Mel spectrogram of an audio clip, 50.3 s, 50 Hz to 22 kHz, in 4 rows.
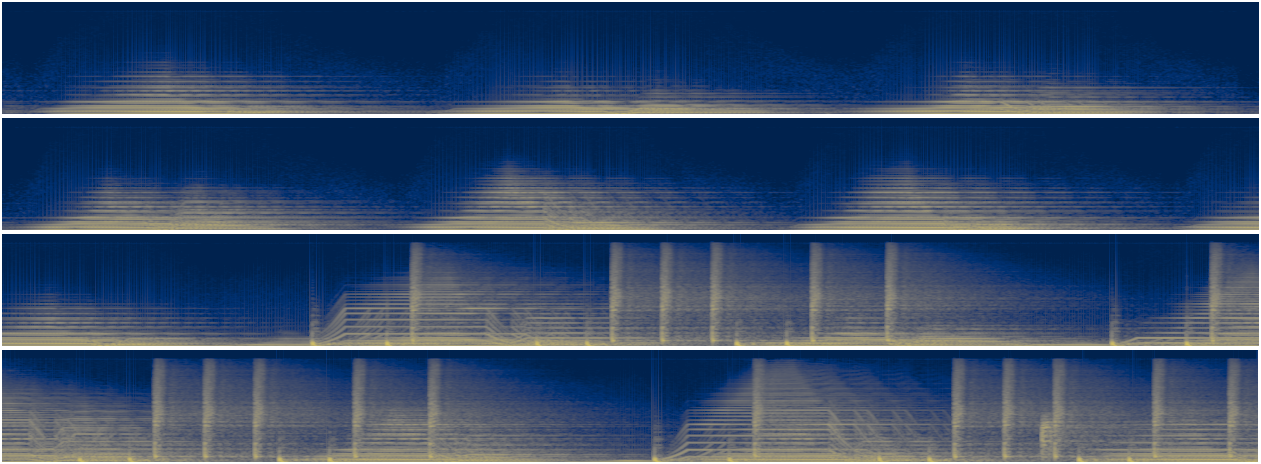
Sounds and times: Music: 0:00.0 - 0:50.2.

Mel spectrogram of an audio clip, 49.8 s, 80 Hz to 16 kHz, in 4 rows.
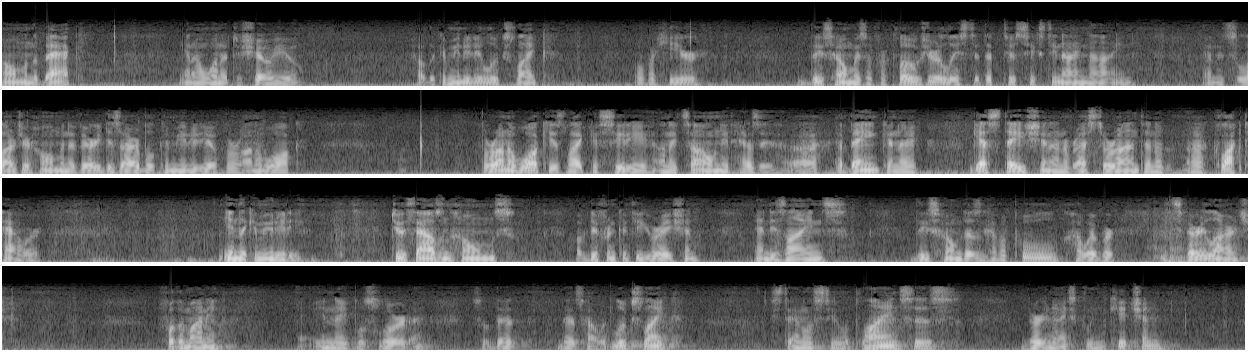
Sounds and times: Speech: 0:00.0 - 0:00.8, 0:01.8 - 0:03.1, 0:04.1 - 0:05.6, 0:06.3 - 0:07.1, 0:07.9 - 0:11.4, 0:12.0 - 0:15.5, 0:17.2 - 0:25.4, 0:27.0 - 0:28.0, 0:28.8 - 0:33.4, 0:34.0 - 0:37.6, 0:39.0 - 0:44.3, 0:45.0 - 0:47.0, 0:47.6 - 0:49.2.

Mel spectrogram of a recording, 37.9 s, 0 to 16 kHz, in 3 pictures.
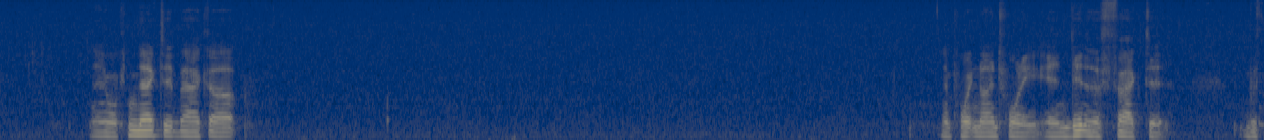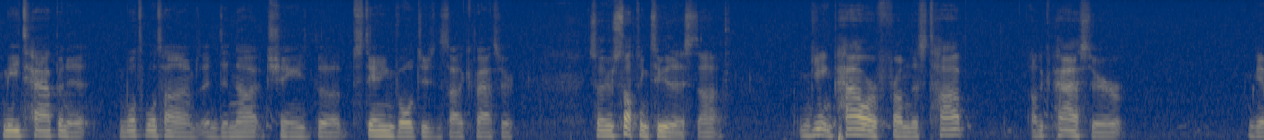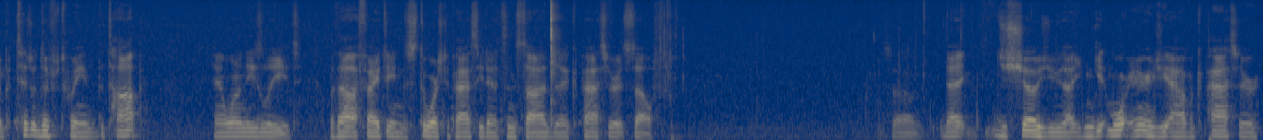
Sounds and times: Speech: 0:00.9 - 0:02.5, 0:09.4 - 0:11.8, 0:12.4 - 0:17.8, 0:18.5 - 0:20.0, 0:20.6 - 0:24.0, 0:25.1 - 0:26.8, 0:27.4 - 0:32.0, 0:34.1 - 0:37.9.

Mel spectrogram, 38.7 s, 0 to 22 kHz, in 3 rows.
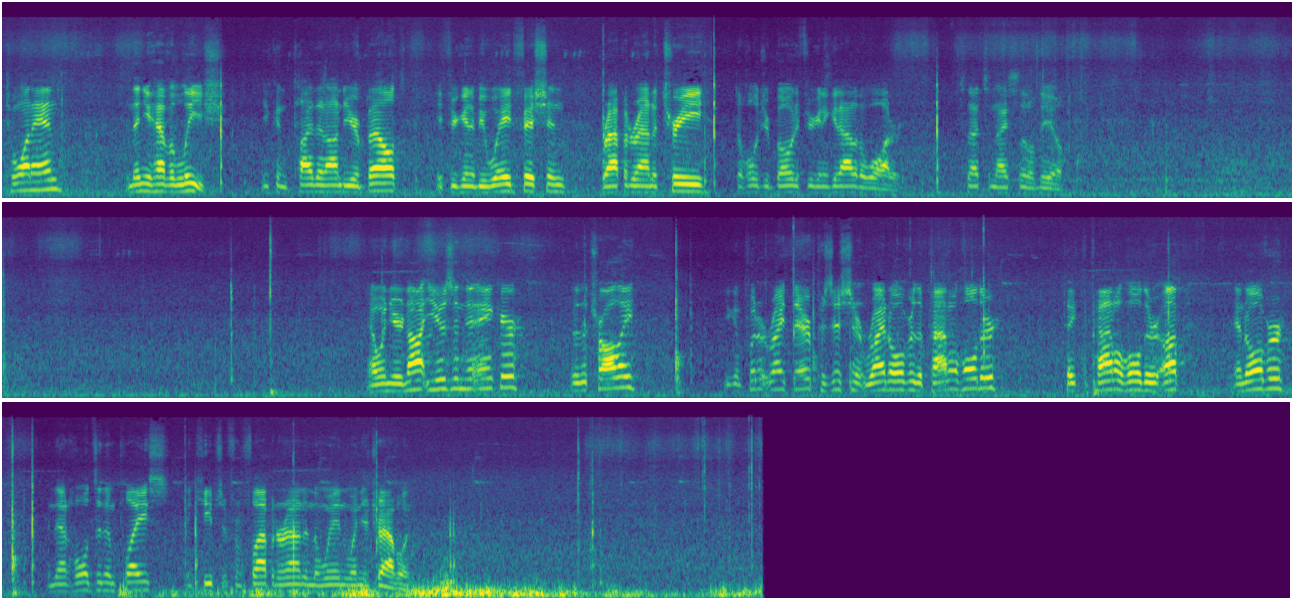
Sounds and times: Speech: 0:00.0 - 0:00.6, 0:01.2 - 0:09.0, 0:09.6 - 0:10.7, 0:16.6 - 0:19.3, 0:20.1 - 0:22.9, 0:23.5 - 0:29.9
Outside, rural or natural: 0:00.0 - 0:33.4.

